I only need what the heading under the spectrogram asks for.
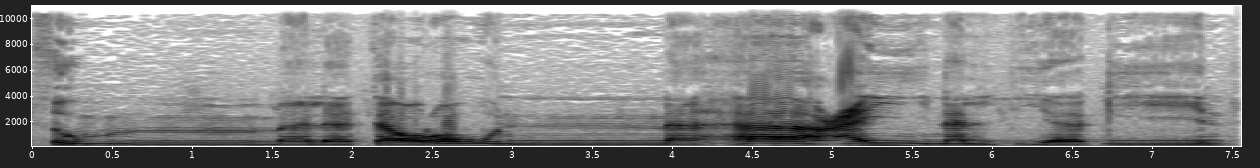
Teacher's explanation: on fait donc al-ghunna sur le mim mushaddada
